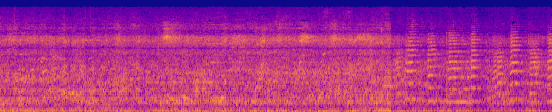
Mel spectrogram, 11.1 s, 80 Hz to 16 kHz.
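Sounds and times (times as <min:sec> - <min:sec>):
crowd chatter: 0:00.0 - 0:11.0
street noise: 0:00.0 - 0:11.0
street band horns playing: 0:06.2 - 0:11.0.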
